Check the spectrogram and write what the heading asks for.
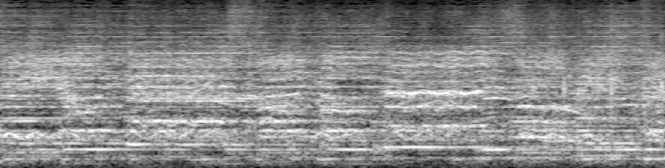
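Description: A musical-theatre ensemble sings a full-cast number as a chorus, backed by a pit orchestra.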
